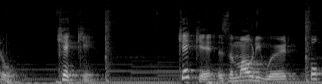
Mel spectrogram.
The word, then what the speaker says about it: keke: dramatically in this example: Keke, k-e-k-e, can you say to me keke with no macrons at all. Keke Keke is the Māori word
